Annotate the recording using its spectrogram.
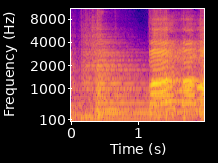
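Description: Peruvian vals criollo played live: acoustic guitar notes fill a short gap, then just past a second in a male vocal trio comes in together, singing in harmony with a wide vibrato.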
